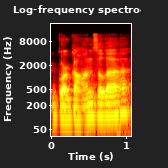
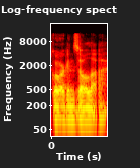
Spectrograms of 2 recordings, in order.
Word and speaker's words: Gorgonzola: And I sat beside her and I ordered Gorgonzula. And then she was like, "It's pronounced Gorgonzola."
